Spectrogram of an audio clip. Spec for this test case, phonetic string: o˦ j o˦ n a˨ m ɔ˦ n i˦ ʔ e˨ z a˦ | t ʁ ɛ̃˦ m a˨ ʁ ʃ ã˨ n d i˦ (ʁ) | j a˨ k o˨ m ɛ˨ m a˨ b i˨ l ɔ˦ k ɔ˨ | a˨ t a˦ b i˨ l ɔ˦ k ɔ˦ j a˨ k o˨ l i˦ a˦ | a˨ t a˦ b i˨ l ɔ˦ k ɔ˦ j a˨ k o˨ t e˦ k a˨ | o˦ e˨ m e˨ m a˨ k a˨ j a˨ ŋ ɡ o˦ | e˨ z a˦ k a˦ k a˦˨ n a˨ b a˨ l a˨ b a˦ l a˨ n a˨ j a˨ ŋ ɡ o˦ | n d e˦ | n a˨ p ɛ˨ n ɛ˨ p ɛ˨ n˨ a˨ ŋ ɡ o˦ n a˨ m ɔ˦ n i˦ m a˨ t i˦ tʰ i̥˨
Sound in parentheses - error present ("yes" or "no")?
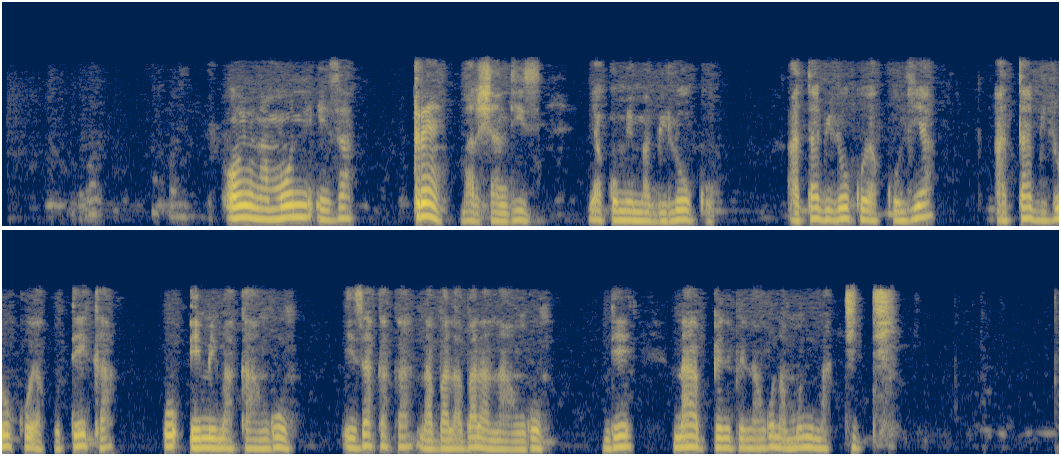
yes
